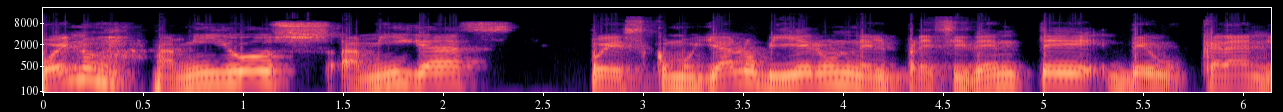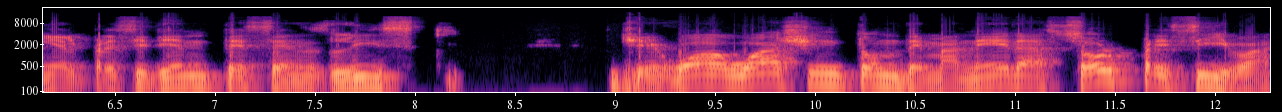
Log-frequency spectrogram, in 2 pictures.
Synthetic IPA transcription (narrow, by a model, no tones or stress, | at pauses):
bwe̞noamiɣo̞sa̰miɣas | pwe̞sko̞mo̞ʝalo̞βje̞ɾo̞ne̞lpɾe̞siðe̞nt̪e̞ðe̞ukɾanjaelpɾe̞siðe̞nt̪e̞senzliski | ʝe̞̰ɣo̞awaʃint̪o̞nd̪e̞mane̞ɾaso̞ɾpɾe̞siβa̰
